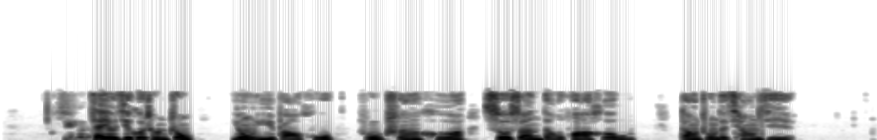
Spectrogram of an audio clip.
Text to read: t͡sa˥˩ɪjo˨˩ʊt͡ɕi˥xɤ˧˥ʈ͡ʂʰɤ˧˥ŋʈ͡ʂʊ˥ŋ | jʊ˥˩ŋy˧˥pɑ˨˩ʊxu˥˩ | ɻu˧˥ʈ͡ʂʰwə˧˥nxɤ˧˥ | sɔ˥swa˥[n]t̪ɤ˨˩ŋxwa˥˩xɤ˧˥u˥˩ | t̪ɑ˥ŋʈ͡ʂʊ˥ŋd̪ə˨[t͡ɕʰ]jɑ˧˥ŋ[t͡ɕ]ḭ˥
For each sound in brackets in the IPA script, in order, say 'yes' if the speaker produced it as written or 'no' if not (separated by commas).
yes, yes, yes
